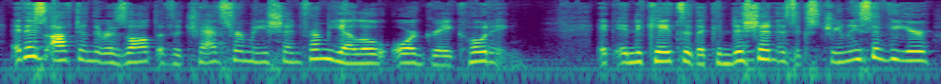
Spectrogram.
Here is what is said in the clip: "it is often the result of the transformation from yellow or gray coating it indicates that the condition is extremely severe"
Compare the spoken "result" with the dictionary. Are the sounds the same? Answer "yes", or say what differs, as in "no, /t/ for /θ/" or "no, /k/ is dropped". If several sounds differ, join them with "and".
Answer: yes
